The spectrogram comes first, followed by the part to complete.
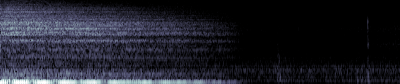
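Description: Punk rock song ending: the final chord and cymbals ring out and fade away over about two and a half seconds, leaving near silence.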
